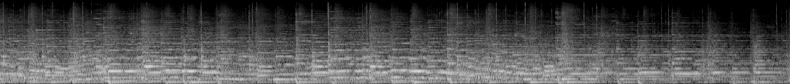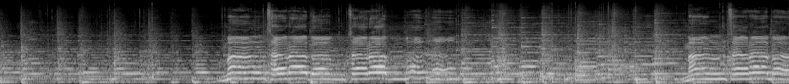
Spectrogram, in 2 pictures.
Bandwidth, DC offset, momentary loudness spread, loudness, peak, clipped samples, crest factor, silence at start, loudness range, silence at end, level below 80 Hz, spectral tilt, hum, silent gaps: 20 kHz; under 0.1%; 10 LU; -17 LUFS; 0 dBFS; under 0.1%; 16 dB; 0 s; 8 LU; 0 s; -42 dBFS; -5.5 dB/octave; none; none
